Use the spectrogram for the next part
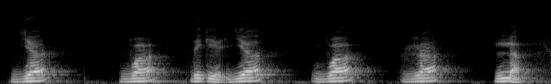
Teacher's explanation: इनका जब हम उच्चारण करते हैं तो ऐसा महसूस होता है जैसे हमारी जिह्वा कहीं पर स्पर्श नहीं कर रही, और कर भी हो तो हल्का सा स्पर्श करती है। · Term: अंतस्थ व्यंजन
